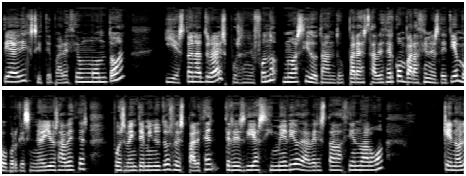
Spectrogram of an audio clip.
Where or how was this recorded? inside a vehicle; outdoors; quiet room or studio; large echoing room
quiet room or studio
